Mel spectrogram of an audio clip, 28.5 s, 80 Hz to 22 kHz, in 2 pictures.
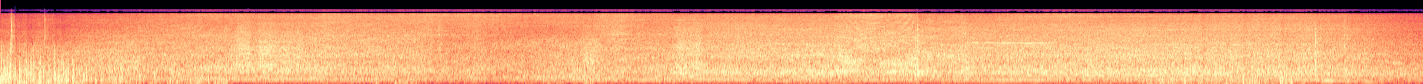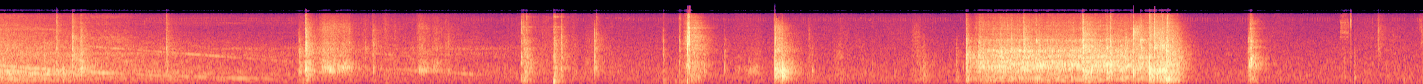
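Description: Miele Silverstar S280i canister vacuum cleaner (1200 W motor) running with a steady hum, its level dipping and rising a little while the power-control buttons are pressed. About thirteen seconds in it is switched off and the motor winds down with a falling whine, followed by scattered clicks and knocks and a burst of noise lasting about two seconds near the end.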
